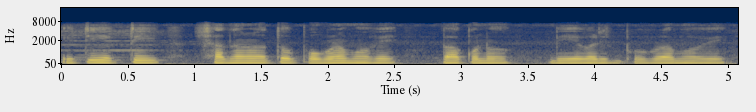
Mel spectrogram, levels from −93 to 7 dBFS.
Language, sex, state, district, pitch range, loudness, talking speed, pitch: Bengali, male, West Bengal, Alipurduar, 130-140 Hz, -16 LUFS, 130 wpm, 130 Hz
